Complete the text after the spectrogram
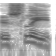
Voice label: "sleep", English

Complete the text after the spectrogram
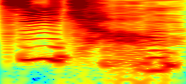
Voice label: "airport", Chinese

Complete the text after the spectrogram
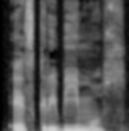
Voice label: "escribimos", Spanish

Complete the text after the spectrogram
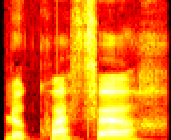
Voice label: "barber", French

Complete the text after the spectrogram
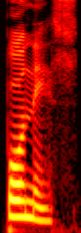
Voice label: "pones", Spanish

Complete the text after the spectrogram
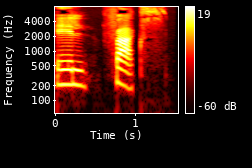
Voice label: "el fax", spanish

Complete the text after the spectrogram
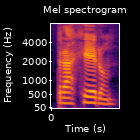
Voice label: "trajeron", Spanish

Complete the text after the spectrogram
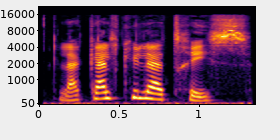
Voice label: calculator, french

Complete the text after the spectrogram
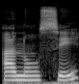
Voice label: announce, french

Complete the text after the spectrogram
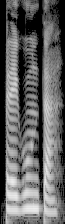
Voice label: "preguna", spanish

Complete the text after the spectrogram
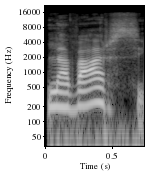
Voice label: wash, italian

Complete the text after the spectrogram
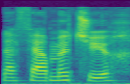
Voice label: "zipper", French

